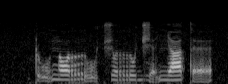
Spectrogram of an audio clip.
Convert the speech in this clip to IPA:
ʈ ṵ n ɔ r ṵ t͡ʃ ʊ r u d͡ʒ ɛ̰ ɲ a t ɛ̰

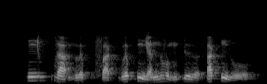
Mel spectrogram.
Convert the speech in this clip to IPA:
ɲ ɔ˦˥ k̚ z a̰ː˧˨ m l ə˨˩ p̚ f a˨˩ k̚ l ə˦˥ p̚ ɲ a˨˦ n v ə̰˧˥ m ɗ ɨ̤˨˩ ə̯ ʔ a˦˥ k̚ ɲ o̤˨˩

